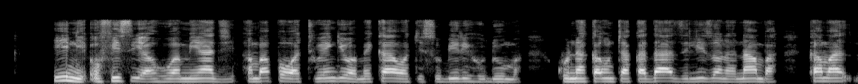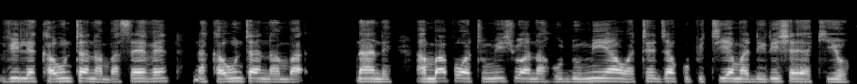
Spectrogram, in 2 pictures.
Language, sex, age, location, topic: Swahili, male, 18-24, Kisumu, government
